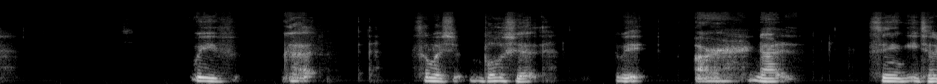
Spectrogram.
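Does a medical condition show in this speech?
Yes: Parkinson's; about 18 years since onset.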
